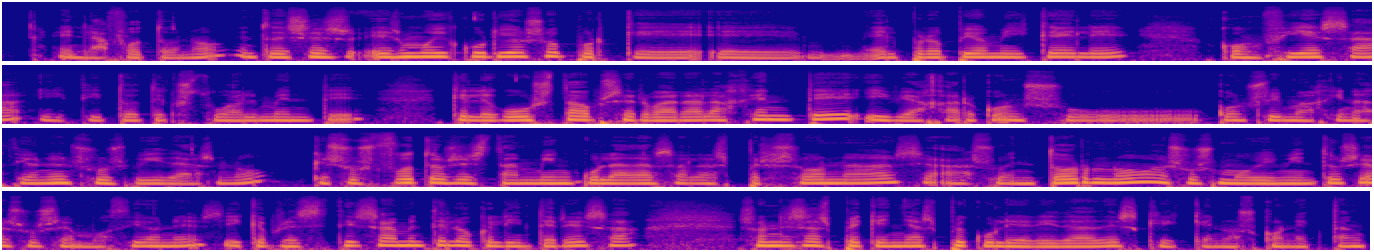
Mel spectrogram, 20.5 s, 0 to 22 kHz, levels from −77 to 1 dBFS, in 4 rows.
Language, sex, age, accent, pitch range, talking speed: Spanish, female, 20-39, Spanish, 180-210 Hz, 200 wpm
